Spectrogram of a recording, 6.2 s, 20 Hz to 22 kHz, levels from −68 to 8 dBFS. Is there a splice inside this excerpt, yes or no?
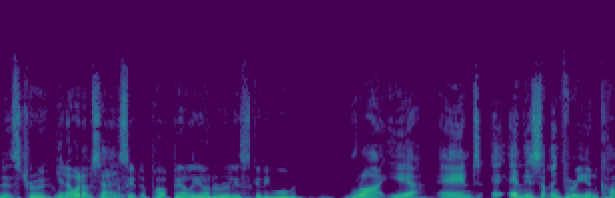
no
